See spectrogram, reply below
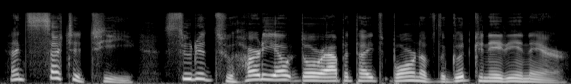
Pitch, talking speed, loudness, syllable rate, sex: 165 Hz, 155 wpm, -17 LUFS, 4.4 syllables/s, male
